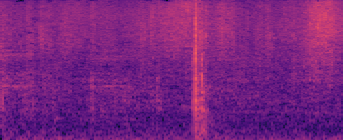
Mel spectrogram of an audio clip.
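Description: Cardboard template being handled and shifted by hand, with one short scuff a little past a second in, over a low steady background.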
